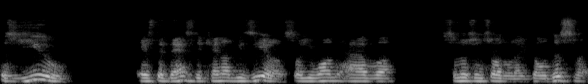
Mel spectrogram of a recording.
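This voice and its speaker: The voice has a dark, mellow tone and is somewhat breathy. It moves at a fairly quick pace. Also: man, fairly high pitch for a man. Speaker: mathematics professor. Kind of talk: lecture. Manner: fast; halting, many fillers.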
